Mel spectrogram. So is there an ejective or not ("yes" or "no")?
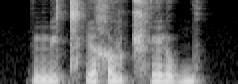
yes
